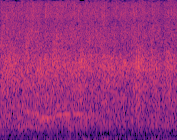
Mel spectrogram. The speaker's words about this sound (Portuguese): Dá glória a Deus e aplaude o teu Senhor bem forte.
